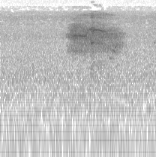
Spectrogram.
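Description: A quiet pause in a voice recording: a faint steady low hum of room tone, with a brief soft hiss about a second in.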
